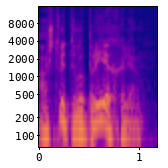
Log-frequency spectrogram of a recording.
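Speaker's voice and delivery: mock wary, doubting, suspicious, probing tone. Retelling a TV scene where a mother greets her two sons, acting out suspicion. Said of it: "А она такая подозрительно".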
